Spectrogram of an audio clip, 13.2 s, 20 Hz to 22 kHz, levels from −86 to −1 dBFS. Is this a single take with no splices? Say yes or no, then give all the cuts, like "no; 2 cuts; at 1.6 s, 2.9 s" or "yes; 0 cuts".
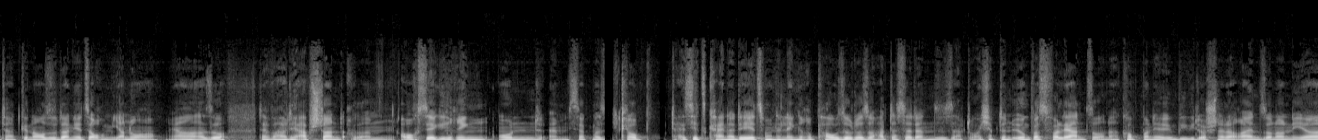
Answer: no; 4 cuts; at 2.5 s, 3.5 s, 6.0 s, 6.6 s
